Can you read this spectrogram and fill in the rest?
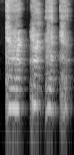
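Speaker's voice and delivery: loud staged cough; throat-clearing cough. Shown as a demonstration. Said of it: "Let's get our voices ready".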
